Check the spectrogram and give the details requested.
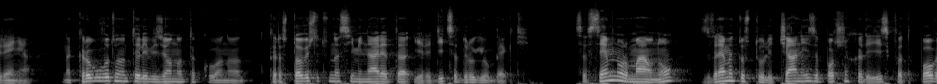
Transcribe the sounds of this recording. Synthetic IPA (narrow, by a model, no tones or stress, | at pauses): ɾɛnḭə̰ | nɐkɾɤɡovot̪onɐt̪ɛlɛviziɔnːət̪əkuənɐ | kɾɐst̪ɔviʃt̪ɛt̪onɐsɛminaɾiət̪əʔiɾɛd̪it̪səd̪ɾuɡ̟iobɛkt̪i̥ | sɐfsɛmnoɾmalˠno | zvɾɛmɛt̪ost̪olit͡ʃanizɐpɔt͡ʃnəxəd̪ɐiziskvət̪pɔv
